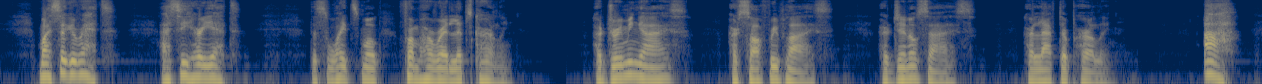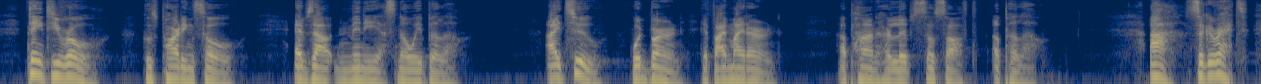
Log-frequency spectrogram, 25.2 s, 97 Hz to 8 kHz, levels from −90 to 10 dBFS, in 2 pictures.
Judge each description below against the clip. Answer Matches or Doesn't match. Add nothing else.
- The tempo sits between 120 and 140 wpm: Matches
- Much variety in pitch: Doesn't match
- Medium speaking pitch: Doesn't match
